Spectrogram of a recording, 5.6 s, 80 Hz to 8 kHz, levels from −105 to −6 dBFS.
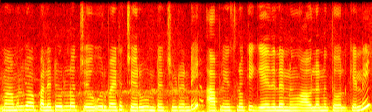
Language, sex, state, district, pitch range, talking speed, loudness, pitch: Telugu, female, Telangana, Karimnagar, 215-235 Hz, 160 wpm, -14 LUFS, 225 Hz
